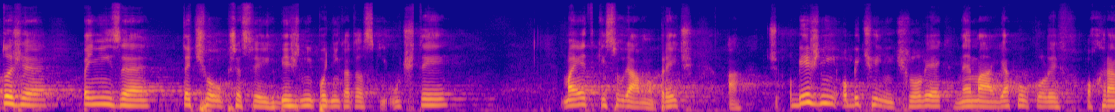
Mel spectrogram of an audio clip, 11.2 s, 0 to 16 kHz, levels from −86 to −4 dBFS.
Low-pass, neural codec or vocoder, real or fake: 14.4 kHz; codec, 44.1 kHz, 7.8 kbps, DAC; fake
